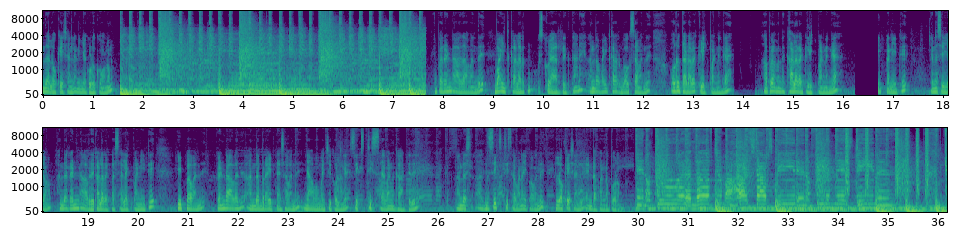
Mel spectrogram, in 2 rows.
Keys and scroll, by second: 35.8 KP_5, 36.0 KP_7.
